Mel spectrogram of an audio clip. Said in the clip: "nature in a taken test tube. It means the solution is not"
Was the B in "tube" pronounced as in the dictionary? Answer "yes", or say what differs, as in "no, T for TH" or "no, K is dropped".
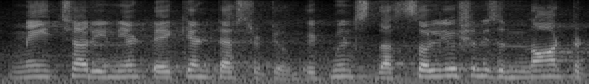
no, B is dropped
